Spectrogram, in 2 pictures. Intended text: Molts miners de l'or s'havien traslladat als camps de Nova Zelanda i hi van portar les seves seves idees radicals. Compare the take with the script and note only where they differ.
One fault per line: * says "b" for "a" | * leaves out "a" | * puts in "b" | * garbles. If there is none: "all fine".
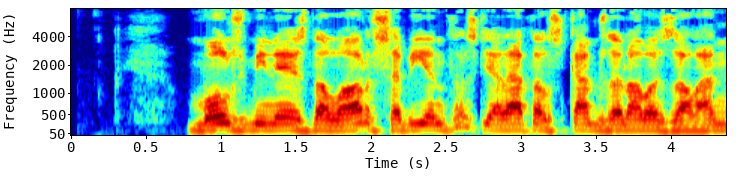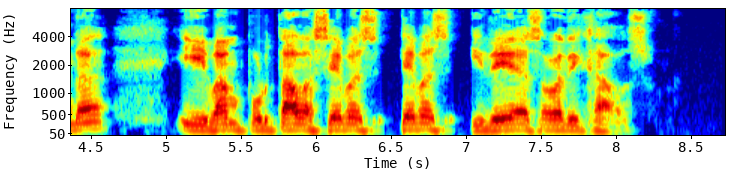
all fine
